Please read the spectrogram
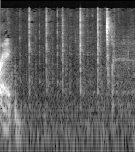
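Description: A wooden folding fan being waved close to the face, its slats giving a few light, irregular clicks, after the falling tail of a spoken word at the start.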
